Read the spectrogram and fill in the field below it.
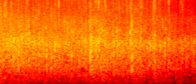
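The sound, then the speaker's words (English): An audience claps steadily for two seconds, a dense, even wash of many hands with no single claps standing out and no voices on top. “I love when you clap because it gives me a chance to drink.”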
